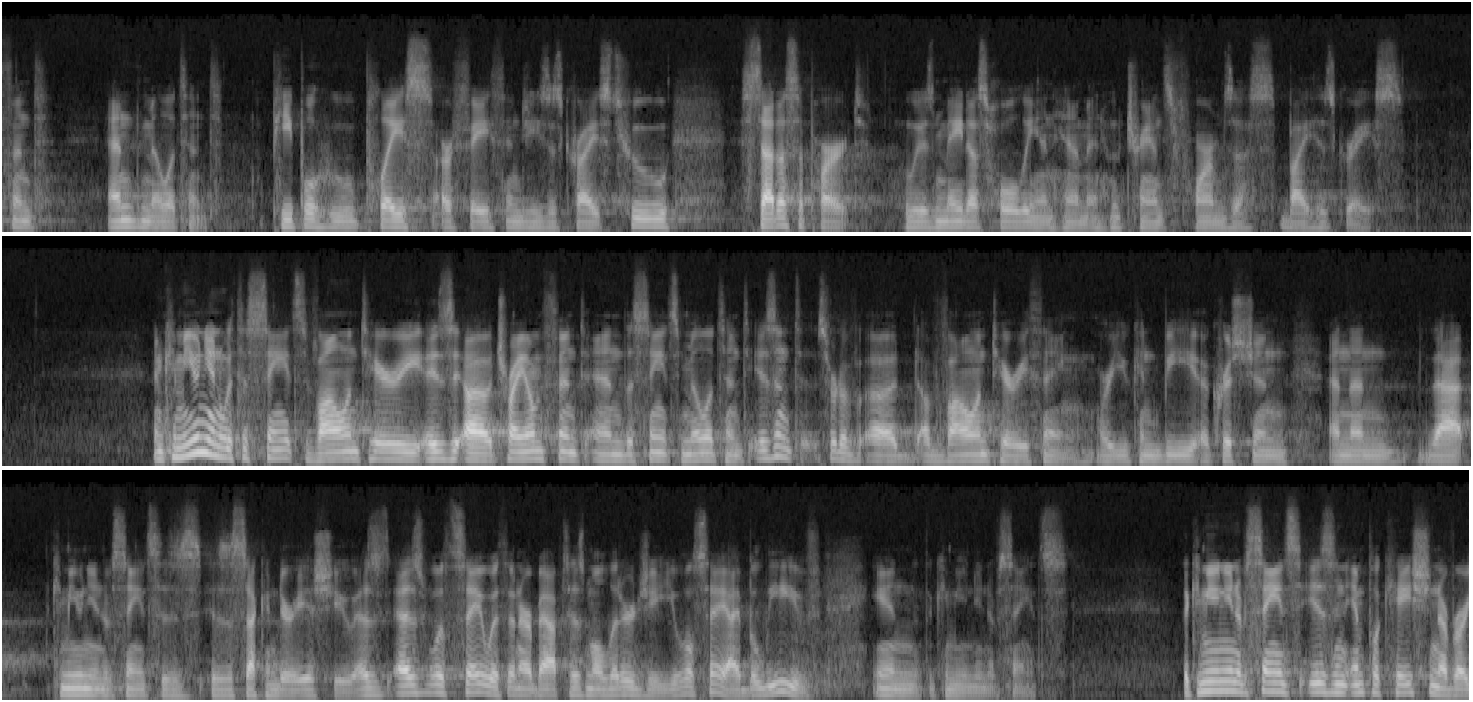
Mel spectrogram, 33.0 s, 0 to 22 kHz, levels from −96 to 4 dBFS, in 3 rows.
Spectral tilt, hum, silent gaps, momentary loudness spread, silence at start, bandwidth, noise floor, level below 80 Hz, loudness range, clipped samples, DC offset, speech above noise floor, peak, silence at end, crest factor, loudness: -5.5 dB/octave; none; none; 16 LU; 0 s; 16.5 kHz; -62 dBFS; -62 dBFS; 10 LU; under 0.1%; under 0.1%; 36 dB; -2 dBFS; 0 s; 24 dB; -26 LUFS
